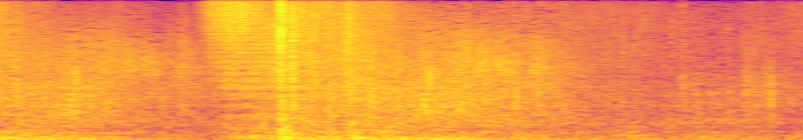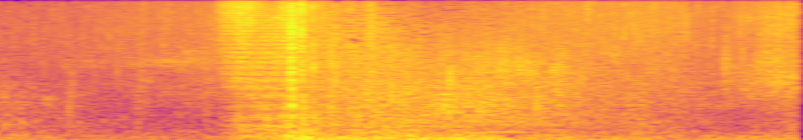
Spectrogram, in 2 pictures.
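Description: The Confringo spell in Hogwarts Legacy detonates as two loud, deep booms a few seconds apart, each with a rumbling tail fading off.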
